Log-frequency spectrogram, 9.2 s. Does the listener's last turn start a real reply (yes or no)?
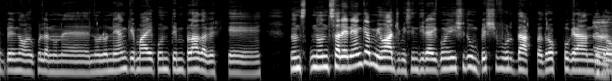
no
